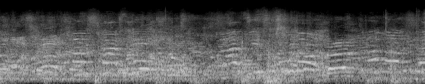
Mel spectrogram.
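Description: Boxing-match spectators talking and calling out, many voices overlapping in a busy, steady chatter.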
